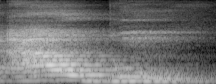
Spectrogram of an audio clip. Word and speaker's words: álbum: Nós temos a palavra álbum. Então, qual é a mais forte ou a tônica? Al.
